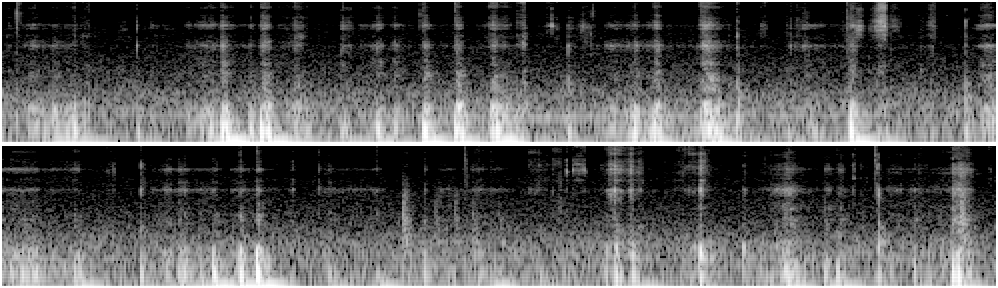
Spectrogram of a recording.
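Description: A solid plaster excavation block sitting in a tray is scraped and chipped with a small plastic digging tool, leaving loose crumbs. The scraping makes a steady, gritty rasp with bright scratchy streaks over a heavy low rumble of dull knocks. The strokes rise and fall in uneven bursts throughout.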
